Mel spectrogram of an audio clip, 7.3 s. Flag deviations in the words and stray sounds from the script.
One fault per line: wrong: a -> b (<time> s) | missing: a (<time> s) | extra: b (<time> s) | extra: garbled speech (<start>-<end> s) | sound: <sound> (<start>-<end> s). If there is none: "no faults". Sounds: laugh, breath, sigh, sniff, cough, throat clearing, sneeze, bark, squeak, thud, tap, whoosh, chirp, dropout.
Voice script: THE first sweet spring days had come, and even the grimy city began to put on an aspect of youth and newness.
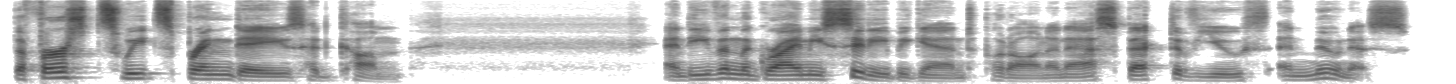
no faults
